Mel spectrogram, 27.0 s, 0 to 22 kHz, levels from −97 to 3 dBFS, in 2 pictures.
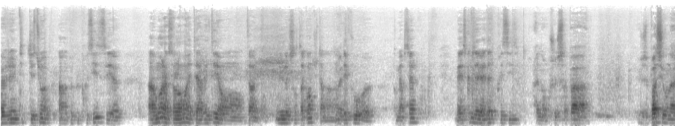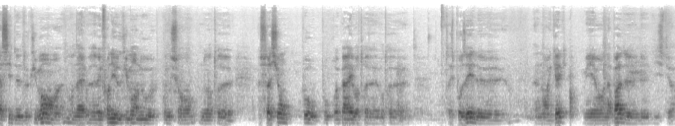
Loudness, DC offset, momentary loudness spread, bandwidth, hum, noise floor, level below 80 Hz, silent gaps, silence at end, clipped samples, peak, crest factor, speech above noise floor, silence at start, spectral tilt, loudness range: -35 LUFS; under 0.1%; 17 LU; 19 kHz; none; -59 dBFS; -70 dBFS; none; 0 s; under 0.1%; -12 dBFS; 22 dB; 25 dB; 0 s; -3.5 dB/octave; 5 LU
